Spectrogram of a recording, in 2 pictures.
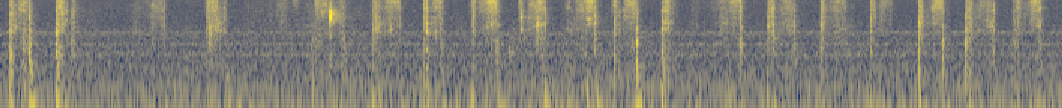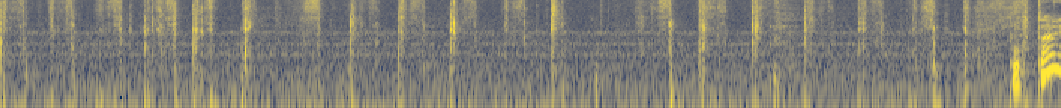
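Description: Tarot cards are shuffled over and over, their soft riffling flutter and taps steady and close, with faint speech at a low level underneath.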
